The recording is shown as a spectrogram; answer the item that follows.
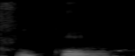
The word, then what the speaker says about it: Foucault: adalah Michelle f*** out dibacanya Michelle fuuko neuron Prancisnya dibaca begitu Michiels Yang kedua juga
